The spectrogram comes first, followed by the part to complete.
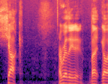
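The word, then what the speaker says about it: Shough: than Trevor Lawrence yeah age matters yeah that's shuck it is pronounced shuck okay Anthony came in at whatever 19 20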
